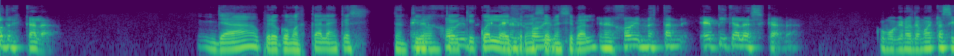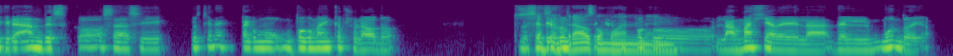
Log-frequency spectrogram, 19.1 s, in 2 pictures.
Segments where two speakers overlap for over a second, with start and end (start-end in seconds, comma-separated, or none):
4.1-6.0, 14.8-16.3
